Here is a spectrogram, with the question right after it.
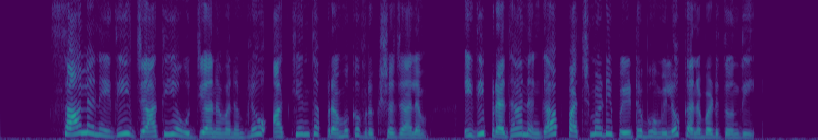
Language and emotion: Telugu, neutral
